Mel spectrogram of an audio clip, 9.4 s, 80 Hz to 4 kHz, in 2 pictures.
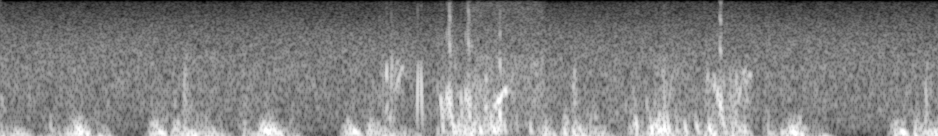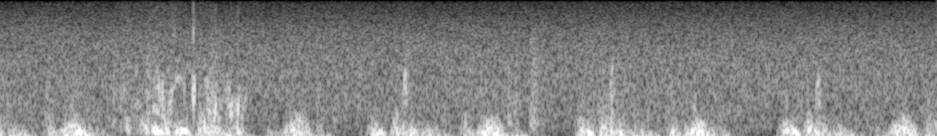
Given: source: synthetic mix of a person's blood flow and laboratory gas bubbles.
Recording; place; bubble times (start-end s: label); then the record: Doppler ultrasound of blood flow; precordium
0.00-0.03 s: bubbles
1.90-2.15 s: bubbles
2.17-2.73 s: bubbles
3.11-3.78 s: bubbles
5.29-5.94 s: bubbles
9.31-9.38 s: bubbles
From the record:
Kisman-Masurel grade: 223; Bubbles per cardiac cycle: several, 3 to 8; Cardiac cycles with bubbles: 10 to 50%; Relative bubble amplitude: loud (0.450 to 0.775); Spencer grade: 2 (many but less than half of the cardiac periods contain bubble signals, singularly or in groups); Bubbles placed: only in the low amplitude regions of the cardiac cycle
